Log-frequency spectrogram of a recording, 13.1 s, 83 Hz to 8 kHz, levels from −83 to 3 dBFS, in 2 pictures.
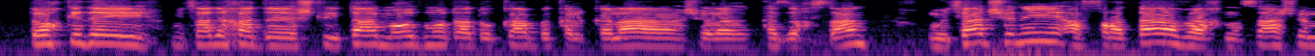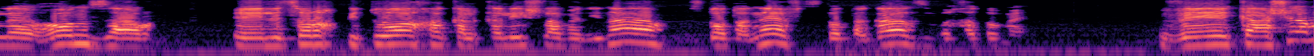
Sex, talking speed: male, 130 wpm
